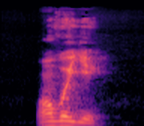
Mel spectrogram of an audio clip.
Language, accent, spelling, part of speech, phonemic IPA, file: French, France, envoyez, verb, /ɑ̃.vwa.je/, LL-Q150 (fra)-envoyez.wav
- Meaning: inflection of envoyer: 1. second-person plural present indicative 2. second-person plural imperative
